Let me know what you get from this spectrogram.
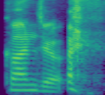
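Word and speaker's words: ቆንጆ: It's like, was it like conjo, conjo, anti conjo? You know that? Is that I'm saying that right? Yeah, you're saying it right.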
